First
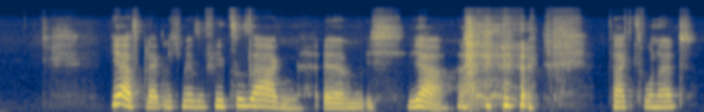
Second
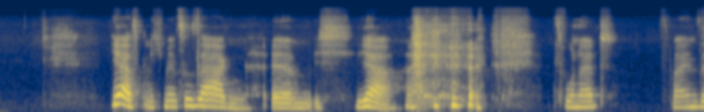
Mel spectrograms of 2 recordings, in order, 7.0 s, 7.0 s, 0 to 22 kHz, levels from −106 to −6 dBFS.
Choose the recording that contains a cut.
second; 3 cuts; at 1.4 s, 1.8 s, 5.5 s

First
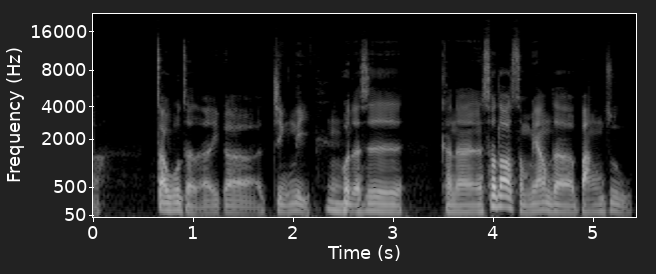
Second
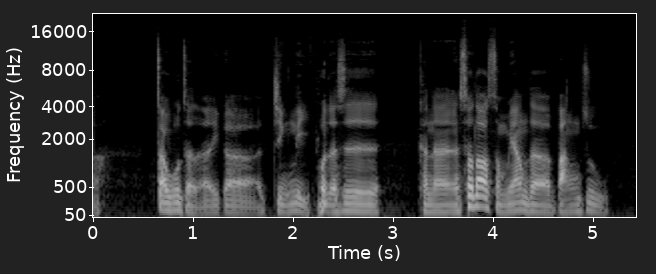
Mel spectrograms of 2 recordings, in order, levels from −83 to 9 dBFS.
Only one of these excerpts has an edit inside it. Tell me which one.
second; 1 cut; at 2.2 s

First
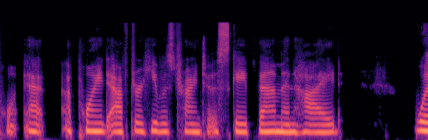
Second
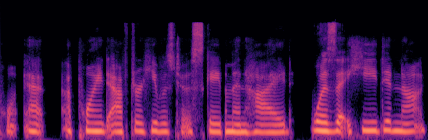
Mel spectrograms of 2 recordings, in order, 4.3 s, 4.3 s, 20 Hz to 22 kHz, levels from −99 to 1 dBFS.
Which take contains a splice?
second; 3 cuts; at 1.8 s, 2.3 s, 3.0 s

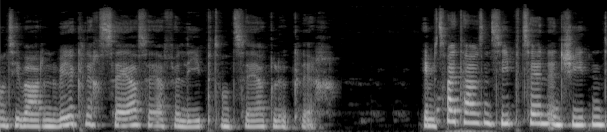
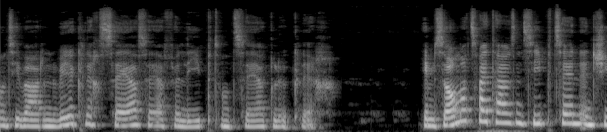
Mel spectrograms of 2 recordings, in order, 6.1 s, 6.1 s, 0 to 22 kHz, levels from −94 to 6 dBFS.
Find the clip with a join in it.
first; 1 cut; at 4.4 s

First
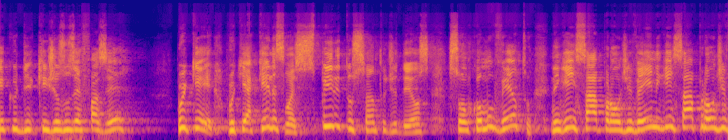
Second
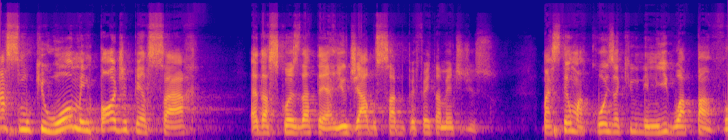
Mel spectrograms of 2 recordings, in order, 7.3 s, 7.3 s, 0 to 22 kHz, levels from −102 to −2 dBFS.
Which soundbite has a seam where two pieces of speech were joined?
first; 1 cut; at 2.8 s

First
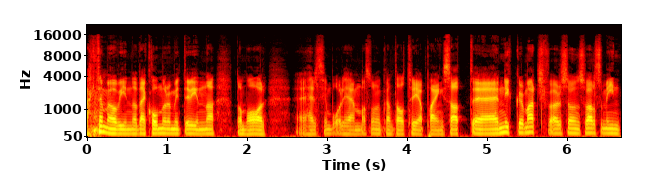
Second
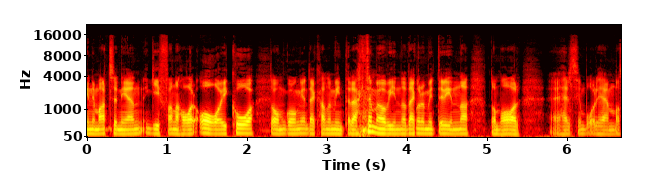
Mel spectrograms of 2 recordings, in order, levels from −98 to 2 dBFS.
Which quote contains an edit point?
second; 2 cuts; at 2.3 s, 4.1 s

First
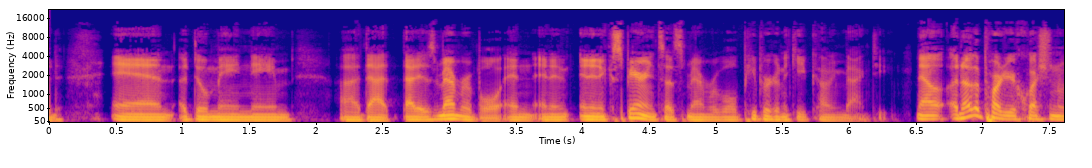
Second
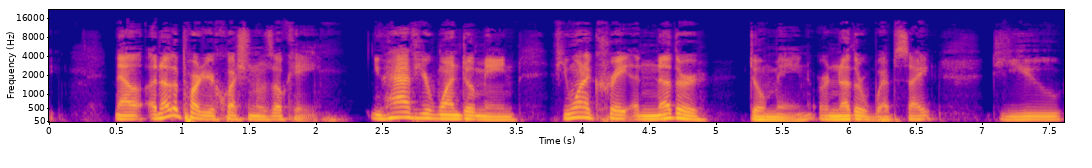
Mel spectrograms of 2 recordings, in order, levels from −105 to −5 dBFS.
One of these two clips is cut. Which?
first; 1 cut; at 6.4 s

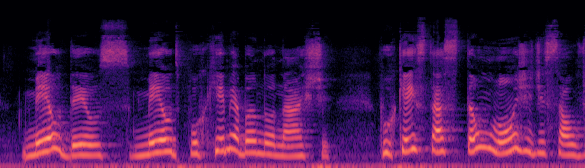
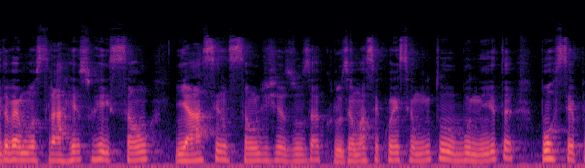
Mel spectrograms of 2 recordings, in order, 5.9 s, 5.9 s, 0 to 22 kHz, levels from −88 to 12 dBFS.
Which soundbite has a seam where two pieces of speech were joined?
first; 1 cut; at 1.8 s

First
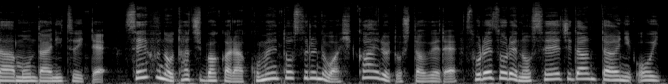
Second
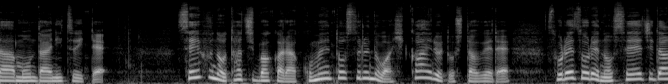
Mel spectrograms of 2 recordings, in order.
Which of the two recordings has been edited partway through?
first; 2 cuts; at 1.2 s, 4.6 s

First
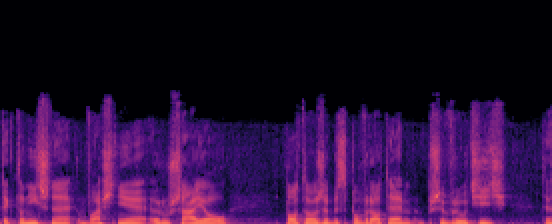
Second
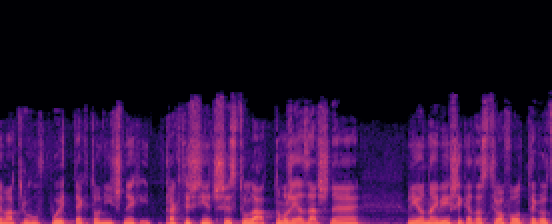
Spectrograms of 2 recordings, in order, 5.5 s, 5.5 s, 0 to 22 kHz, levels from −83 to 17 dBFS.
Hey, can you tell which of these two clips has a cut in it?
second; 2 cuts; at 1.5 s, 4.1 s

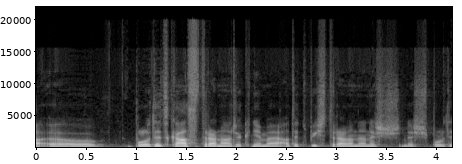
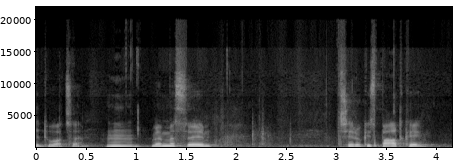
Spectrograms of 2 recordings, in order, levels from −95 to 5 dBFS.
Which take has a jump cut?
first; 1 cut; at 2.7 s

